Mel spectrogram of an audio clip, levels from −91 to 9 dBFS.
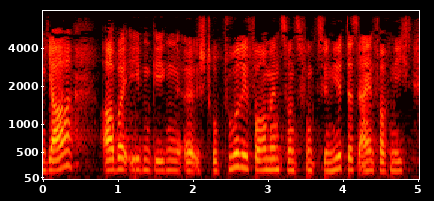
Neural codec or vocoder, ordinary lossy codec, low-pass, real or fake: none; none; 7.2 kHz; real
